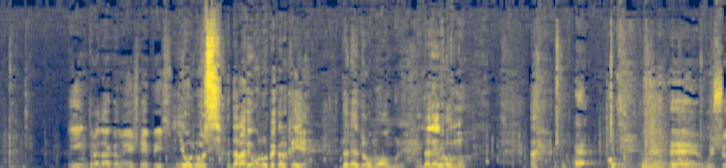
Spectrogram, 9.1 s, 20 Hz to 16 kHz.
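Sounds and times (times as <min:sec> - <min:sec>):
speech: 0:00.8 - 0:06.0, 0:06.6 - 0:07.8, 0:08.4 - 0:09.0
people talking hurriedly: 0:00.8 - 0:09.0
door slamming shut with a heavy thud: 0:07.3 - 0:08.8.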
